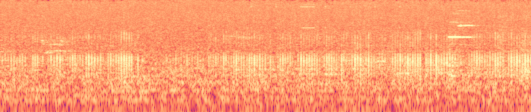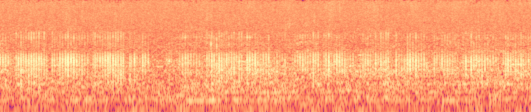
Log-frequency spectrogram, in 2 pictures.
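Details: Purring from a rescued male feral kitten called Namba: a long unbroken vibrating rumble in repeated breath-length waves, slightly stronger mid-way, plus a few faint high clicks and light room noise.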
